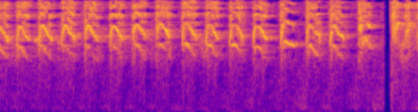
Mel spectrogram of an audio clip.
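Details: Bird master song with rough besetan notes for competition bird training: repeated looping, slurred high chirps about twice a second over a steady background hiss.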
